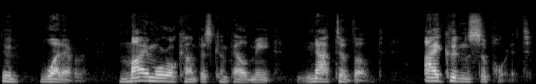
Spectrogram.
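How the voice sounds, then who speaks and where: A man's voice: mid-range voice, lively intonation, moderate pace, husky, voice pushed down. Man playing a dismissive protest voter, arguing with himself. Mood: defensive. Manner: arguing with himself in a staged two-sided debate. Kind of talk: scripted political argument skit.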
